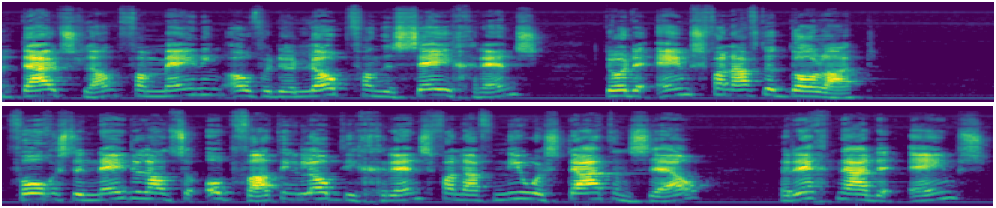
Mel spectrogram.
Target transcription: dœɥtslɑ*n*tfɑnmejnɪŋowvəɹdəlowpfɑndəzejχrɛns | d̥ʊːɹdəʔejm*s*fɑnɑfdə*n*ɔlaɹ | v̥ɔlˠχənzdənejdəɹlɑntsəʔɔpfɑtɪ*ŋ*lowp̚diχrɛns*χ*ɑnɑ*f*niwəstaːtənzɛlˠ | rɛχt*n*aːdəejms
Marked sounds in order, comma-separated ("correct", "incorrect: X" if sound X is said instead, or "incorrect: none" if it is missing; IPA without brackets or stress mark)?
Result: correct, correct, incorrect: d, correct, incorrect: f, correct, correct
